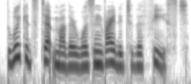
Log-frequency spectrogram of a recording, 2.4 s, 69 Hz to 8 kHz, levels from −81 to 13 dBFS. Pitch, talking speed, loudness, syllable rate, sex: 215 Hz, 200 wpm, -19 LUFS, 6.0 syllables/s, female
